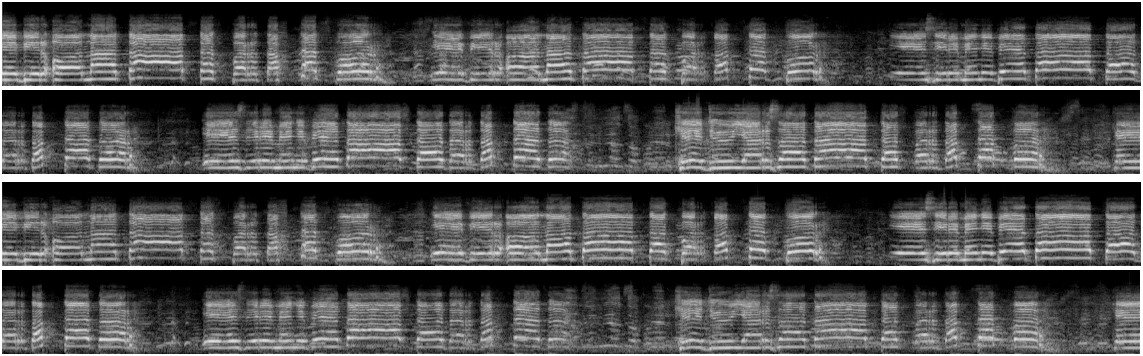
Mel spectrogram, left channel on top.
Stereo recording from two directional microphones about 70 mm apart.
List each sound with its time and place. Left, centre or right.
0.0 s music: left
4.7 s a sound: centre
13.5 s music: centre
14.8 s a sound: left
18.1 s music: left
21.1 s speech: left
